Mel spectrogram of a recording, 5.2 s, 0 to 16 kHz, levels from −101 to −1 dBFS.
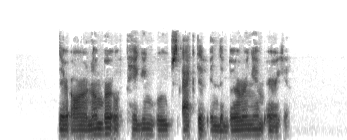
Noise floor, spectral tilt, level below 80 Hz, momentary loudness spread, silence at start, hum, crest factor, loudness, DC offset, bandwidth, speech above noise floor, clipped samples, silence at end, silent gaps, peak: -87 dBFS; -4 dB/octave; -58 dBFS; 9 LU; 0.9 s; none; 20 dB; -22 LUFS; under 0.1%; 7.8 kHz; 64 dB; under 0.1%; 0.9 s; none; -4 dBFS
